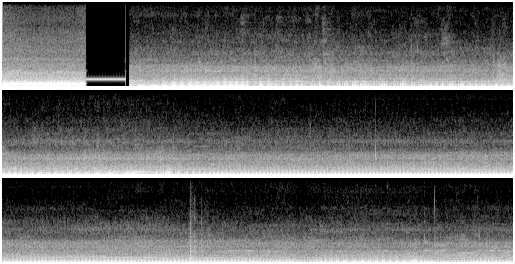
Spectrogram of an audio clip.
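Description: Honda sport bike's engine running at low speed, its revs easing off a few seconds in, then rising and falling gently while the bike rolls slowly. Just over a second in there is a brief steady beep at an edit cut.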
